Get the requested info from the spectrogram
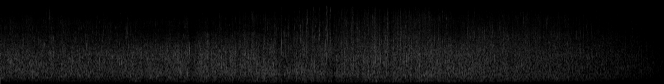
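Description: Flowing river water, a steady rushing that fades out over the last few seconds.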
